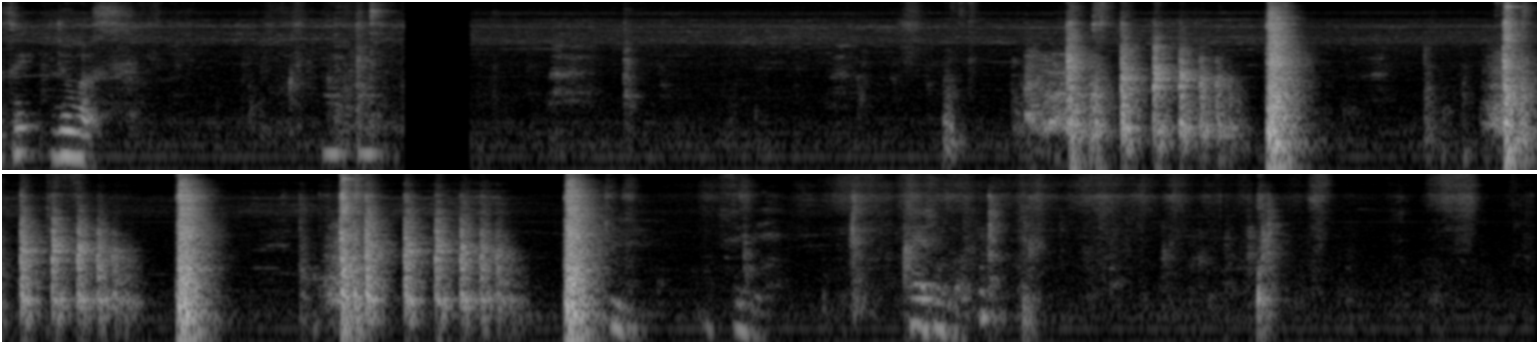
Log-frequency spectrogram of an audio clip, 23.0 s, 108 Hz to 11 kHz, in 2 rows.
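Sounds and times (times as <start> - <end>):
treatment table knocks and thud: 8.0 - 9.9, 11.2 - 13.2, 13.9 - 16.1.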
